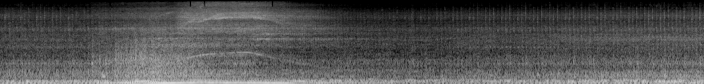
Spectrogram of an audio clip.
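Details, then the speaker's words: Jeep Cherokee KJ 2.8 VM Motori diesel just after timing belt replacement and belt idler fix: clean rev rising and falling smoothly to steady idle, no belt squeak on cold start; healthy. "See it doesn't move now. The belt doesn't squeak when you start it up cold."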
